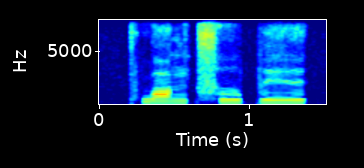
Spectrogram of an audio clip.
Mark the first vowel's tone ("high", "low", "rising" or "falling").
low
